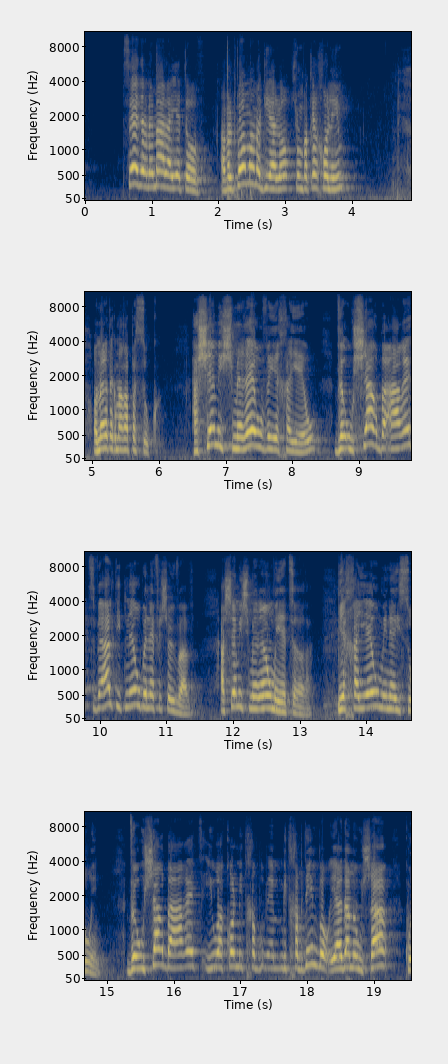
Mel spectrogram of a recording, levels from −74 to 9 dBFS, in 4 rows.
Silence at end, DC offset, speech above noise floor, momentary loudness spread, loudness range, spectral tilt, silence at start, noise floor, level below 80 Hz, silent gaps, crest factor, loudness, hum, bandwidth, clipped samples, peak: 0 s; under 0.1%; 43 dB; 11 LU; 3 LU; -5 dB/octave; 0.65 s; -55 dBFS; -46 dBFS; none; 12 dB; -13 LUFS; none; 10.5 kHz; 0.2%; 0 dBFS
